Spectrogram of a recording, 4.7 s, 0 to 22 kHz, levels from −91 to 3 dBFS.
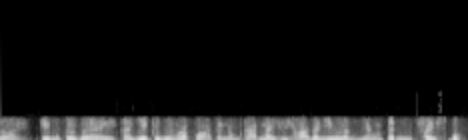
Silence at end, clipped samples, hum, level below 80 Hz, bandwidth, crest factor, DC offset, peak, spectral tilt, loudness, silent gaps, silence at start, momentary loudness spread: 0.1 s; under 0.1%; none; -64 dBFS; 3.8 kHz; 18 dB; under 0.1%; -2 dBFS; -5 dB/octave; -19 LUFS; none; 0 s; 7 LU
